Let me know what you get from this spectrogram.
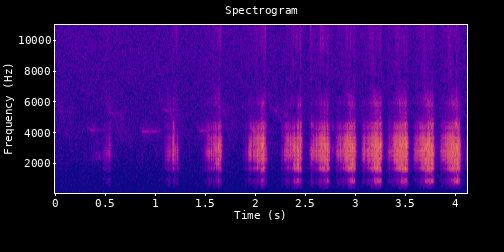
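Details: Sickle-bearing bush-cricket (Phaneroptera falcata) at Scheyern, Germany, on 1 October 2020, picked up with a Pettersson D 100 ultrasound detector: sparse dry ticks building into a steady run of about a dozen, roughly three per second, growing louder.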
